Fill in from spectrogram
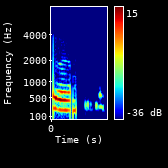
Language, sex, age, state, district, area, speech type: Malayalam, female, 18-30, Kerala, Kottayam, rural, conversation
